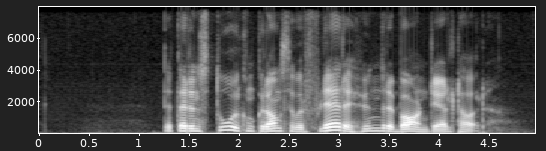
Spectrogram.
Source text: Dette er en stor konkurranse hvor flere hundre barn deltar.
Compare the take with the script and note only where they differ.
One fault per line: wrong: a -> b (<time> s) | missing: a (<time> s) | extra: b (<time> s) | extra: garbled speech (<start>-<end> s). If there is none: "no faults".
no faults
